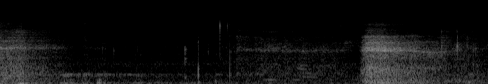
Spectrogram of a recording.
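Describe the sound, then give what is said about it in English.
A man deliberately makes himself gag, dry-heaving with strained throaty breaths and snorting gasps while trying not to throw up, ending in one loud, harsh retching burst that trails off slowly. “I was like, I can make myself gag.”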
